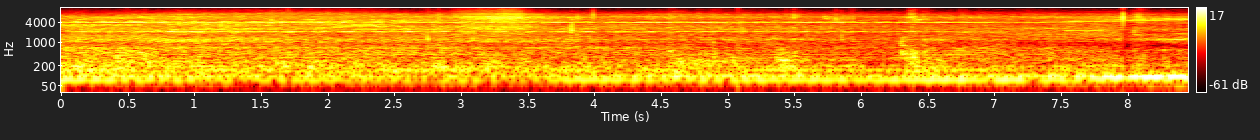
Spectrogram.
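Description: WDG4D diesel-electric locomotive's EMD 710 two-stroke V16 engine running close by. It makes a steady low drone with a high whine above it. Near the end the drone grows louder and the whine rises in pitch as the engine speeds up.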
